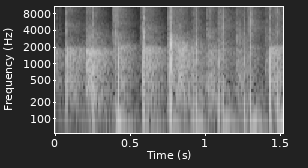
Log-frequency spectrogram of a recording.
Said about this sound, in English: After a few moments, the Glee team and Maeve burst into applause.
